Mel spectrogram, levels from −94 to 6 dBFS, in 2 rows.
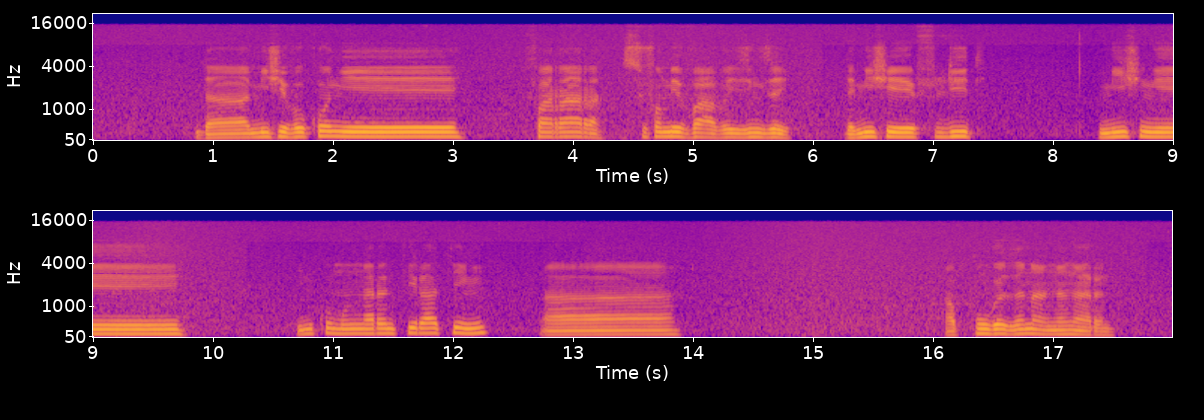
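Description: No technical faults are audible.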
